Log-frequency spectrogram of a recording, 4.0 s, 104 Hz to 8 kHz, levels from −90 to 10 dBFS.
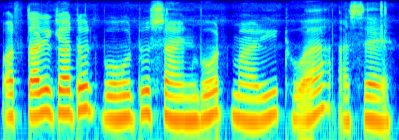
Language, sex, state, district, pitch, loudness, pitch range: Assamese, female, Assam, Sonitpur, 215 Hz, -17 LUFS, 200-235 Hz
